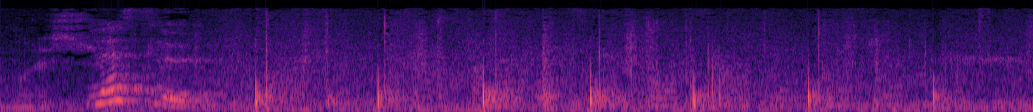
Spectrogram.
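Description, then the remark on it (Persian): Steady footsteps of a café owner walking toward customers, about eight even, moderately loud treads at a walking pace, following a brief murmur of voice at the start, with a soft background hum throughout. “صاحب کافه به طرف اونا میاد.”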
